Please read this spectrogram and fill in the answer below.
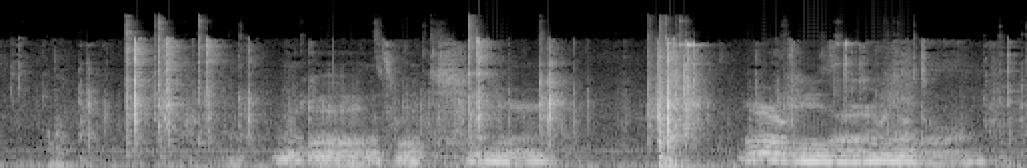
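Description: Plastic keycaps being pulled off an Apple Extended Keyboard II's ALPS switches and dropped onto a pile of loose keycaps: scattered sharp clicks and clatter, the loudest about two-thirds of the way through. A man's low voice murmurs without clear words in three stretches between them.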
